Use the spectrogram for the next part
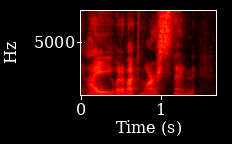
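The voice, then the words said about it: Bad put-on Scottish accent. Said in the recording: “the Scottish butler... That is my horrendously bad Scottish accent.”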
